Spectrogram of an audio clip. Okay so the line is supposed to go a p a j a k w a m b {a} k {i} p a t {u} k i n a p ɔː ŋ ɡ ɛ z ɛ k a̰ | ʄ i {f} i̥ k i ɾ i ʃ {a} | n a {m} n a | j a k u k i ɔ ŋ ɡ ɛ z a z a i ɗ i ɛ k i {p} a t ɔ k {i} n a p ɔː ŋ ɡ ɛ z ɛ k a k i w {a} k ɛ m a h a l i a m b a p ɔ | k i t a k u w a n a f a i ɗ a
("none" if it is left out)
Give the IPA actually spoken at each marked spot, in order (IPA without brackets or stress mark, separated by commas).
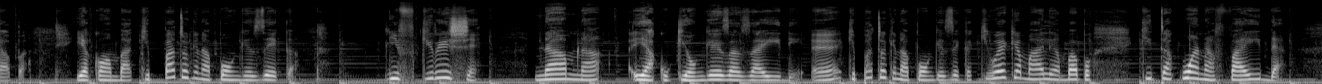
a, i, ɔ, f, ɛ, m, p, i, ɛ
